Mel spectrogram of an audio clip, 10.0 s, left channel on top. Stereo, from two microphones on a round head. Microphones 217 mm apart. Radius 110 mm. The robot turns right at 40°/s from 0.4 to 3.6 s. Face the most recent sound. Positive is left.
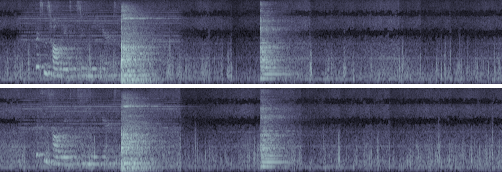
turn(degrees=60)  # may be behind; listen again after turning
